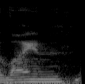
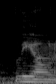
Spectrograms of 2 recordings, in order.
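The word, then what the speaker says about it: Lyons: the East um the Council of Leon or a lion you know Leon I think is how it's pronounced l-y-o-n-s and then the other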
